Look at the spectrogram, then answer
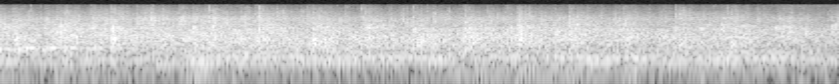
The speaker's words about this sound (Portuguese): Pode aplaudir o Senhor.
